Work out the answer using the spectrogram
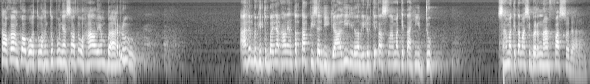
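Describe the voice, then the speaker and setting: A man with a high voice preaches a sermon in a large church hall whose long reverb trails after every phrase. He tells an emotional personal story and keeps turning to the congregation to address them directly. English phrases slip into his talk here and there. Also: a little fast, long pauses. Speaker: pastor.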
